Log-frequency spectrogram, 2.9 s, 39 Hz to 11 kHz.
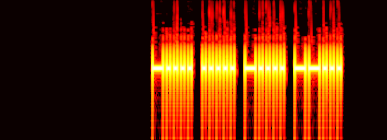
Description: Morse code, heard as a keyed tone, about 44 wpm, 700 Hz. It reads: 6567
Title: Numbers - 4-Digit 45wpm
